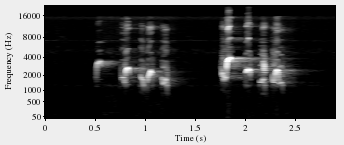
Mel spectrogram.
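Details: Puff-throated bulbul call used as a decoy for training young, hand-fed birds: a high whistled opening note followed by bubbly, warbling chirps, then a second richer phrase of rolling, downslurred notes.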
